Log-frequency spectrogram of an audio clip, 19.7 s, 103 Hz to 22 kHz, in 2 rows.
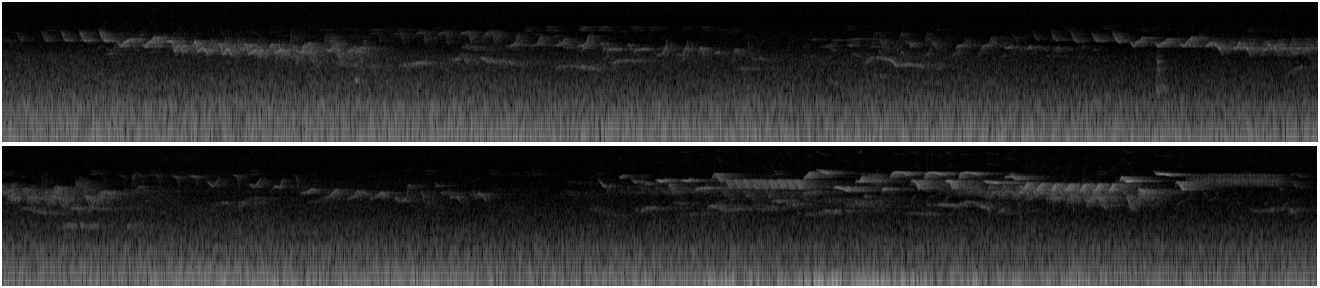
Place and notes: Glasson Moss, Cumbria, UK - Bird Trees
Birds, wind in trees, aeroplanes. recorded at the nature reserve Glasson Moss, a peat bog with strange fauna and flora. ST350 mic. Binaural decode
